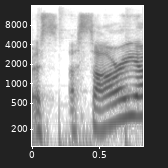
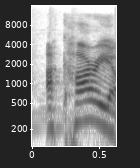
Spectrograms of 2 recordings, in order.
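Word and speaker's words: Accaria: And Drummer Queens was created and composed by Joe Asaria. I think that's how you say his last name, isn't it? Akaria. Oh, sorry. I pronounced the C wrong.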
